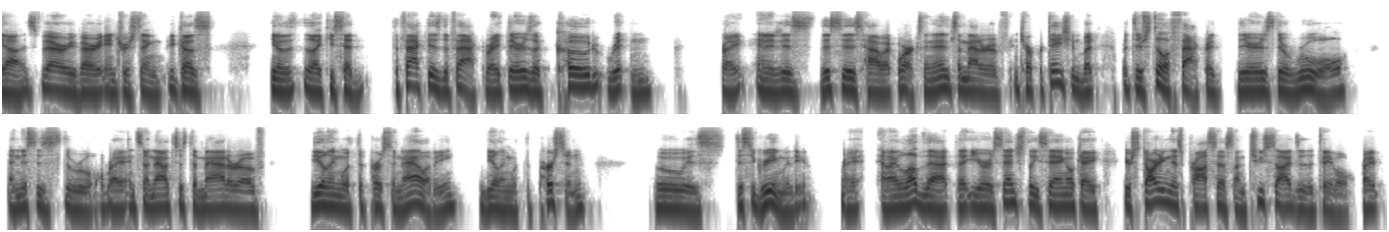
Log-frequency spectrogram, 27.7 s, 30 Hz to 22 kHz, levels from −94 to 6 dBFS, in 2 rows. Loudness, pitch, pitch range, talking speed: -19 LUFS, 115 Hz, 110-130 Hz, 210 wpm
